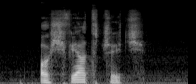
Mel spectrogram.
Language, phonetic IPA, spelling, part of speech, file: Polish, [ɔˈɕfʲjaṭt͡ʃɨt͡ɕ], oświadczyć, verb, Pl-oświadczyć.ogg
